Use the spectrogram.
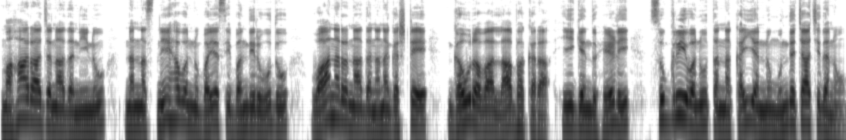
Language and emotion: Kannada, neutral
